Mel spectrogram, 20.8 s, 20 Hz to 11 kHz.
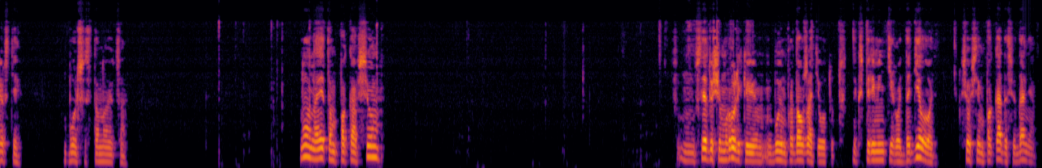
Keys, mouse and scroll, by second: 4.8 shift+middle click, 6.1 KP_1, 7.5 KP_3, 9.1-9.9 scroll up 3, 9.9 middle click, 11.8-12.2 scroll down 3.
